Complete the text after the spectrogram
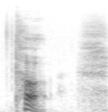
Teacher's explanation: यह महाप्राण अघोष ध्वनि है इसका उच्चारण स्थल त वर्ण की ही भाति दांत है शब्द के आदि मध्य में यह महाप्राण बना रहता है लेकिन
